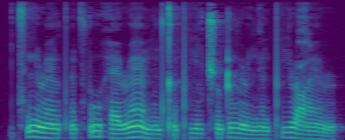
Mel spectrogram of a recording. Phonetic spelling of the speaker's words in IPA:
t͡sʼĩɹæ̃lpʼə̃ t͡sʼuhæ ɹæ̃bũdkʼə̃ pʰilt͡ʃʼũ ʈulɹĩɡæ̃d pʰiɹʕæ̃ɹ

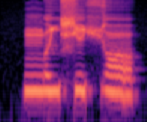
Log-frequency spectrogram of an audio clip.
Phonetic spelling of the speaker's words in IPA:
ŋɔʎɕiçɔ

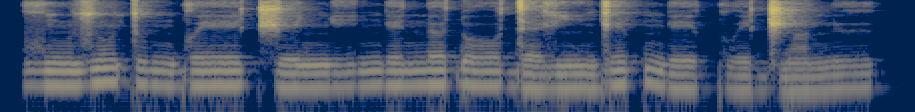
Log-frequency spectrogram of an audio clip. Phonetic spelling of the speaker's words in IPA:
ɣũ˨zũ˦ tu˨ŋ ɡʷeː˧t͡ʃe˨ɲi˨˦ ŋe˧nə˦ɗoː˧dɛ˨ ɣĩ˨ɡeː˦pŋeː˨ kʷe˨d͡ʒã˨nɨ˧

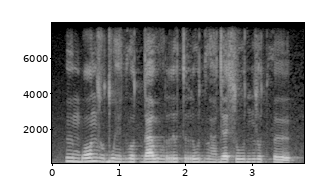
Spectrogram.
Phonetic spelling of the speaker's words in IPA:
ʉmbɔ nzɔ̤dwɛ̤dðot dawo̤ rɯtrud ða̤dɛsud nzutθø

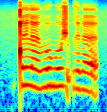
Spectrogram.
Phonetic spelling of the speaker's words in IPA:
ǃɘlɜː βo woʒṵʔɣɘðɜː

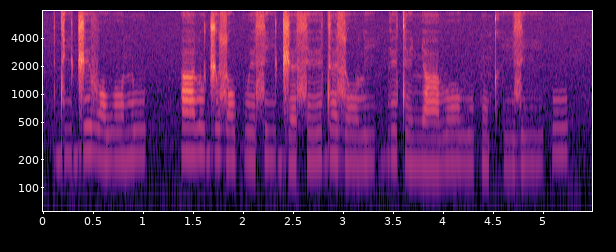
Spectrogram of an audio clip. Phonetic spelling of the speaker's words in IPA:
diː˨d͡ʒe˦ vɔ˨woː˨nu˦ | aː˦lo˦d͡ʒʊ˦ zɔ˨kʷeː˨siː˨ d͡ʒɛ˨ seː˨˦dɛ˦ zoː˨liː˨ ɡ͡be˦te˨ɲaː˨ βoː˦ βu˨pũ˨kʰiː˨ziː˦ | u˦

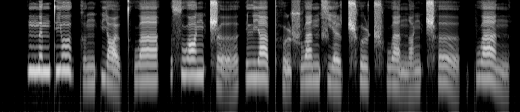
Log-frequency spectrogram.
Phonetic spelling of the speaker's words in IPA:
n̪ə˥nt̪jo˥˩ʊ̯ kʊ˧˥ŋpjɑ̰˨˩ʊ̯t̪ʰwä˥ | swɑ˥ŋʈ͡ʂɤ̰˨˩˦ | ljä˥˩pʰṵ˨˩ʂwa˥nɕjɛ˧˥ ʈ͡ʂʰu˧˥ʈ͡ʂʰwa̰˨˩n ɑ˥˧ŋʈ͡ʂʰɤ˥˩ | pwa˥˩n

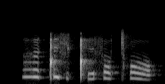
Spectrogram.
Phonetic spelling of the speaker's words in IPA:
ɦɜ˥˨ǃɪ˥˨ɕə˨˥ ǃʰɪ˨˥ sɔ˥˨ǀʰɔ˥˨

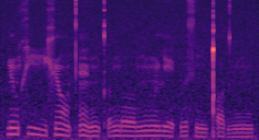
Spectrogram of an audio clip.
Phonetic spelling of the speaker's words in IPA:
ɾʲũ˥ xiː˥˩xʲɔ̃˥˩ tʼɛ̃˥˩ɾũ˥˩ kʼɤ˩˥ŋoː˧ŋũː˥ lʲe˥˩ʔɯ˥sĩ˩ ǃʼɔ˥˩dũː˩

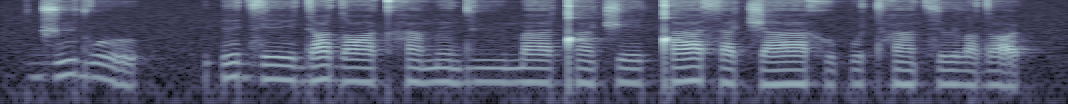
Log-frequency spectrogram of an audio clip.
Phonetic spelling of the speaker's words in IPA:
d͡ʒydwʊː | ʔɪd͡zeː dedˤaːkʰãmẽ dyːmaːǃãt͡ʃeː ǃasa t͡ʃaːxʊpʊ tʰã t͡sølʊdˤø

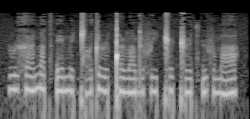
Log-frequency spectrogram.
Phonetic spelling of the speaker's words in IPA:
ɭʉxɜ nat͡sʼe meɡ͡ǁɤ təɭøǃɜɭa ɖəfi ǁøǁø t͡sʼʉfəma

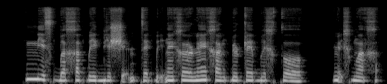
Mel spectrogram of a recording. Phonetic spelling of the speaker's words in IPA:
mʲesɡ͡bɐx ɐk͡pibʲɑʃḛɳ tek͡pḭɾẽx ɵ ɳẽxɐɳk͡pyʈe bext̪o | ɳḭxbɐ̃x

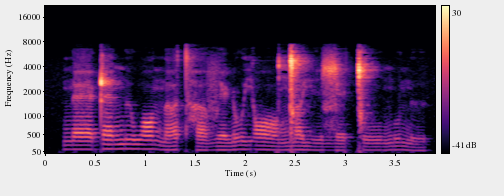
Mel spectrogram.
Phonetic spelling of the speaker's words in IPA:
n̪ɛː˨ʈɛ˦ŋɨ˦ wɔ˦n̪ɐ˨˦tʰɐ˨ ve˨ɳu˦ jɔː˦˨ ŋ͡ǀɐ˦ji˨ɮe˨ ǀuː˨ŋu˦n̪ɨ˨

